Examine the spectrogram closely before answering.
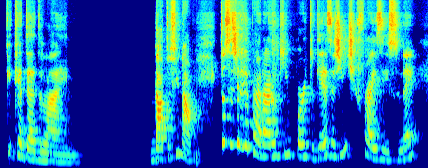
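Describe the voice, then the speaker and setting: A woman's voice: sits high, big pitch swings, moderate pace, sharp tone. A woman English teacher from Brazil giving an online class on a video call, explaining terms and quizzing her students. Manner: explanatory, asks students questions and answers them.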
